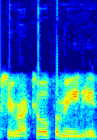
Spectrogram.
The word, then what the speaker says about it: ractopamine: It's banned in China, called ractocamine. What is this stuff, ractocamine? Maybe you can tell us that first. – It's pronounced ractopamine.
